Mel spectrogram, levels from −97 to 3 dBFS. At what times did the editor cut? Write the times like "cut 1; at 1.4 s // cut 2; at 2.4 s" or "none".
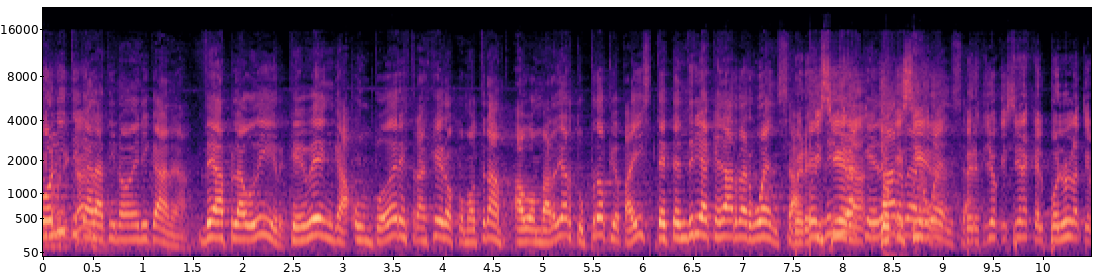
cut 1; at 1.4 s // cut 2; at 2.4 s // cut 3; at 6.0 s // cut 4; at 7.7 s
